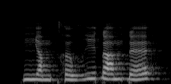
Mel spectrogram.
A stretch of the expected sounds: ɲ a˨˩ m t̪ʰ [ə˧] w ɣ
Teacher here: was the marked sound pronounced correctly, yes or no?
no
